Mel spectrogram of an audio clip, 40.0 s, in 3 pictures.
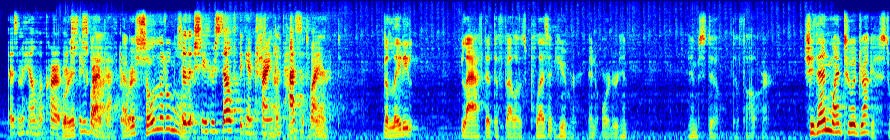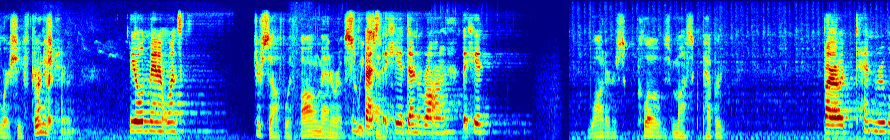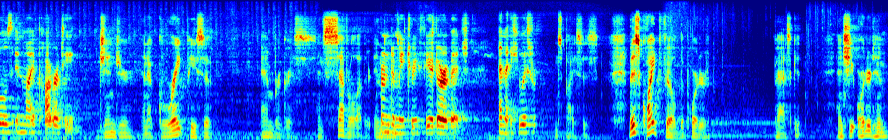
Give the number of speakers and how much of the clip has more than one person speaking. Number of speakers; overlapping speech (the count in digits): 2, about 12%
